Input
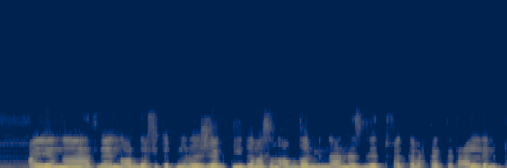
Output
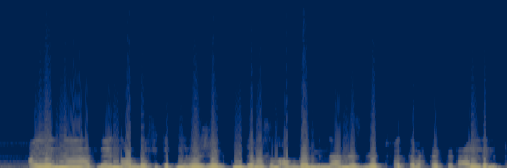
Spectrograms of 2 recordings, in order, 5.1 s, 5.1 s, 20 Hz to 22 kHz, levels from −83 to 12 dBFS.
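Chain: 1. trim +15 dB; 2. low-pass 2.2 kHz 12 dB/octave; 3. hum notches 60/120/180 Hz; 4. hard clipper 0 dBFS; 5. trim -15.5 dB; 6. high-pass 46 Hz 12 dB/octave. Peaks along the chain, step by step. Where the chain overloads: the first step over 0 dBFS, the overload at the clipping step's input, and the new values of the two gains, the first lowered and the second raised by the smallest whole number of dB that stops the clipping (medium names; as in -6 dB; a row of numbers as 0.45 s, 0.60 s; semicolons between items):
+8.0 dBFS, +8.0 dBFS, +8.0 dBFS, 0.0 dBFS, -15.5 dBFS, -13.0 dBFS; step 1, 8.0 dB; step 1 +7 dB, step 5 -7.5 dB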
